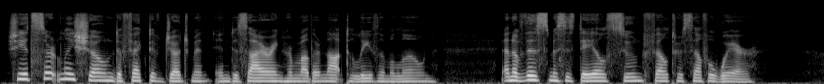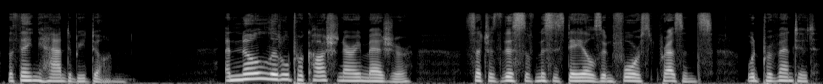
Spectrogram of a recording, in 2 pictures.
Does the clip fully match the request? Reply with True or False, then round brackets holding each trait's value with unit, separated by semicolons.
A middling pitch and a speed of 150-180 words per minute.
True (160 Hz; 165 wpm)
